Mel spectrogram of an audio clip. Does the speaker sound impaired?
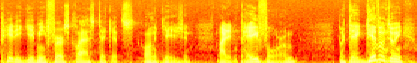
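No.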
